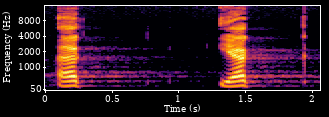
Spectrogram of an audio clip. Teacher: أما الكاف فغالبية القراء يقرؤونها يعني من مخرجها، لكن هناك بعض التنبيهات التي يحتاج إليها في لفظها. إظهار شدتها وهمسها، والشدة تكون في بداية النطق بالكاف ثم بعد ذلك الهمس، والهمس يكون معتدلاً.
